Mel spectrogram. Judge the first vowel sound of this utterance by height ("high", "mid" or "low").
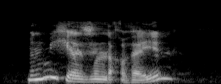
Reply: mid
